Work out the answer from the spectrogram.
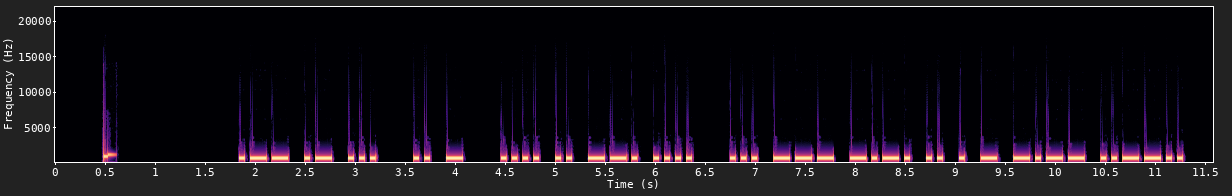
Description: Morse code, heard as a keyed tone, about 22 wpm, 700 Hz. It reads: WAS IT HIGH SOCIETY?
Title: Sentences from Top 1000 Words - Review Part 4 - 22wpm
